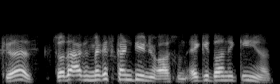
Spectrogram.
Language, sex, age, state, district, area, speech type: Kashmiri, male, 18-30, Jammu and Kashmir, Kupwara, rural, conversation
